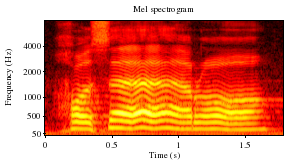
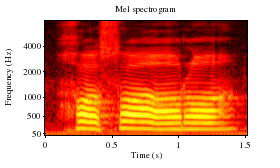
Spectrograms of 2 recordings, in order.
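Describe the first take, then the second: First: The s sound is thin and light, like sin. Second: The s sound is thick and heavy, like sad. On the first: The speaker calls it right. "jadi di sini kita kena hati-hati" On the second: The speaker calls it wrong. "pada bacaan sin dibaca seolah-olah macam huruf sad"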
